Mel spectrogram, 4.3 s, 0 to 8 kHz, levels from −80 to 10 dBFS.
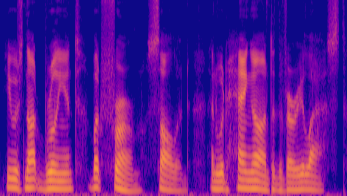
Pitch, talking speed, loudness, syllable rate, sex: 115 Hz, 205 wpm, -19 LUFS, 4.6 syllables/s, male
